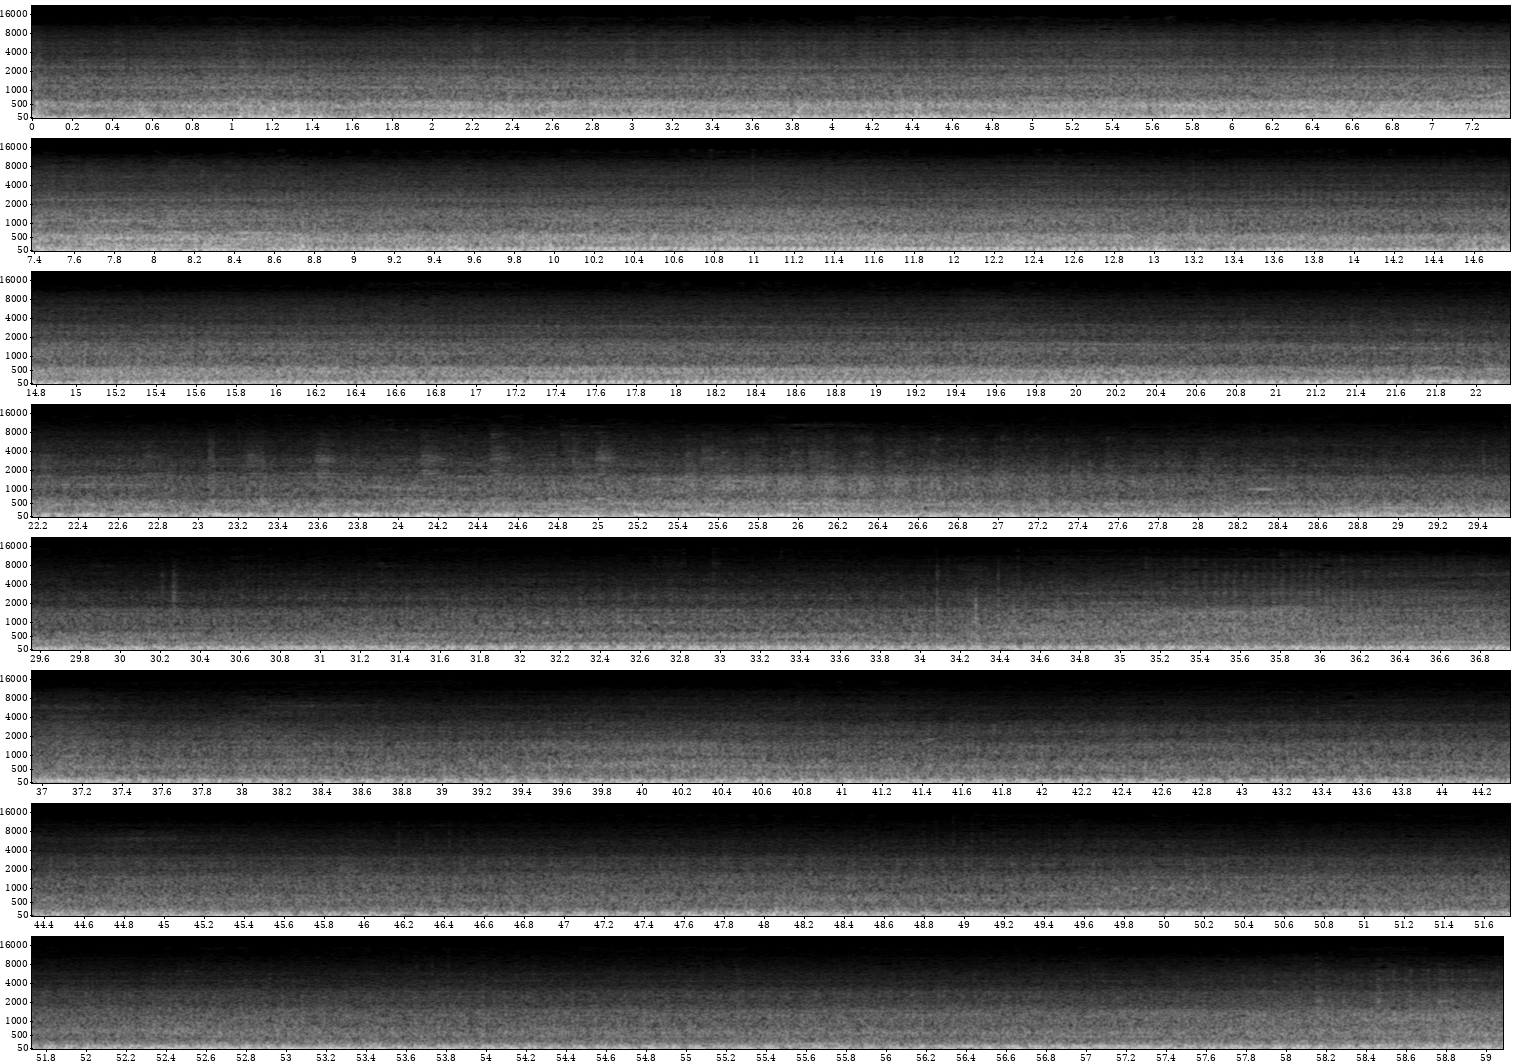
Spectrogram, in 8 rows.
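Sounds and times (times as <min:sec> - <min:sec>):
motorcycle engine running: 0:00.0 - 0:59.0
road traffic: 0:00.0 - 0:59.0.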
